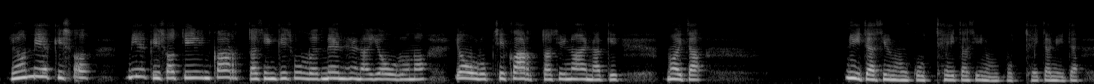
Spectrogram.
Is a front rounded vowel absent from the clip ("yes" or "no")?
yes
